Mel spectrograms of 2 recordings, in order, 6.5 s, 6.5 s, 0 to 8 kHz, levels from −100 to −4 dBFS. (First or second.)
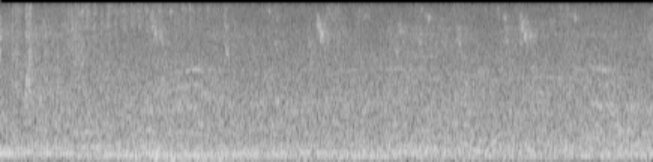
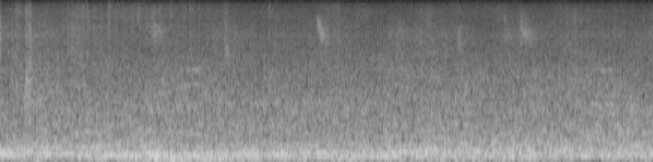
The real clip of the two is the first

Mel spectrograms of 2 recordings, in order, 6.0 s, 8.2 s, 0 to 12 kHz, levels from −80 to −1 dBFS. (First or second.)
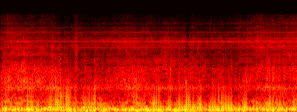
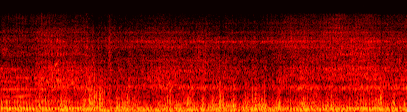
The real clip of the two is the second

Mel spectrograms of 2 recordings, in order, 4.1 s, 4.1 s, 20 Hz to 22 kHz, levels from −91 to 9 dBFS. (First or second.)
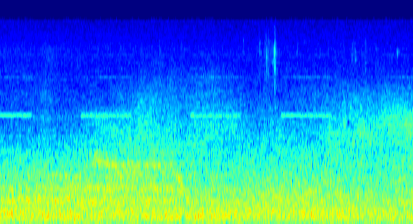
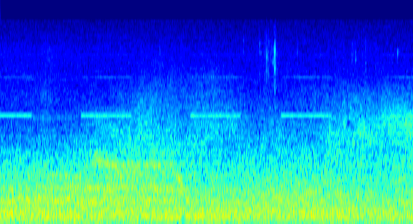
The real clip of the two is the second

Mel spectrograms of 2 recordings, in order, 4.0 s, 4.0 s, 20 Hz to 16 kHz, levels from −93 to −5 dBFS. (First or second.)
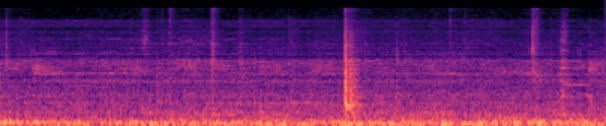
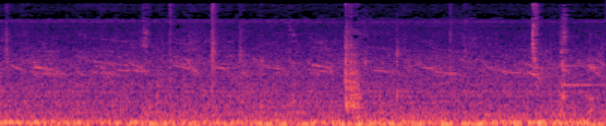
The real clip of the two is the second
